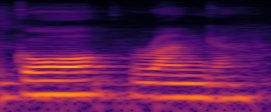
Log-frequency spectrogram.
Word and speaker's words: gauranga: beginning of the class is gauranga we break it up into four syllables gah gah gah it's on the outward breath the mantra sounds like gore again is your inhale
